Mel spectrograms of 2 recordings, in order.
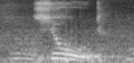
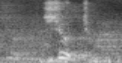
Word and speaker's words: should: These words are not pronounced as could, should would. If you say so, you are using the wrong pronunciation. So, it is could should and would.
